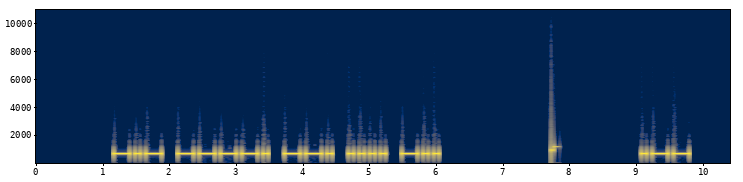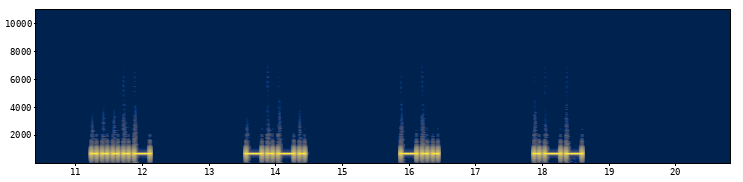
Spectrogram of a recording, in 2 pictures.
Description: Morse code, heard as a keyed tone, about 16 wpm, spaced as for 8 wpm, 700 Hz. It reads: K9GHD W4CDW
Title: USA Call Signs - 5 Characters - 6x Character Spacing - 15wpm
